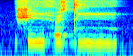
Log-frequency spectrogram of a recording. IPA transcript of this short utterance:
ʃ iː h ø z d̪ iː

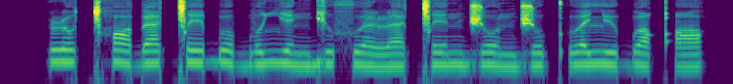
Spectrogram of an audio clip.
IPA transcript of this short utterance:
ɭ o˦˥ ǀʰ ɒ˦˨ ɗ æ˦˥ ǀ e˦˥ ɓ o˦˨ b o˦˥ ʎ e˦˨ ŋ ɡ i˦˨ xʷ æ˦˨ ɭ æ˦˨ ǀ e˦˥ n d͡ʒ o˦˨ n d͡ʒ o˦˨ kʷʼ æ˦˥ lʲ u˦˥ ɓ o˦˥ qʼ ɒ˦˥

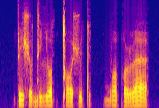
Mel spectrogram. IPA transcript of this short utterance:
ʈ i ʃ o d i ʎ ɔ t ǀ ɔ ʃ y t | b ɔ qʷ æ ɭ æ

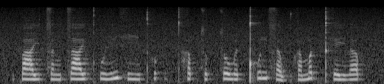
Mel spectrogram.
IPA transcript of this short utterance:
p aː˨ j t͡s ɐ˨ ŋ t͡s aː˨˧ j kʷʰ iː˨˥ n h iː˨ t̪ʰ ʊ˧ k̚ ɐ˧ t̚ t̪ʰ ɐ˧ p̚ s ʊ˨˥ k̚ s o˧ w ɵ˨ t̚ kʷʰ ɐ˥ n s ɐ˨˩ w pʰ ɐ˨˥ m ɐ˥ k̚ t̪ʰ e˧ j l ɐ˥ p̚

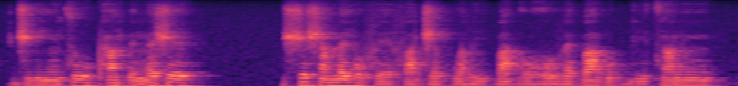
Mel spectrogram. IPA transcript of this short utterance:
d͡ʒ iː˨ j ĩ˨ t͡s uː˦˨ pʰ ã˦ k͡p ɪ˨ ŋ ɛ˦ ʃ ɪ˦ | ʃ ɪ˦ ʃ ã˦ m ɛ˦ j o˨ f eː˨ f a˨ d͡ʒ ɛ˦ kʷ a˨ β iː˨ k͡p a˨ ɡ oː˨ ɣ o˦˨ β ɛ˦ ɡ͡b a˦ ɓ ʊ˨ ɡ͡b iː˨ t͡s ã˦ β ĩ˦

